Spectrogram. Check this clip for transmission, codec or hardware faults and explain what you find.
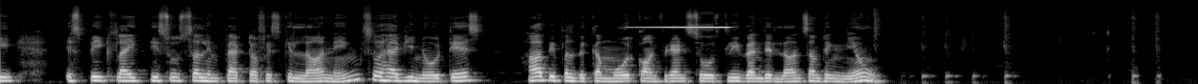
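One hardware fault is present: loudspeaker feedback squeal. It runs from 6.25 to 7.35 s, between "people become" and "when they learn something". A microphone is picking up its own loudspeaker, and at 5.7 kHz the loop gain exceeds one. A thin tone swells over roughly 0.7 s to about the level of the speech.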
